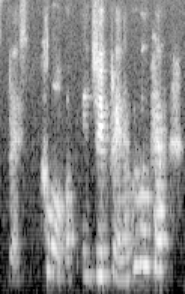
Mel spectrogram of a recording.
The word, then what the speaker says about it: хлопок: In the Russian language, homograph of name is pronounced with the first syllable stressed, хлопок. And if we translate with the first syllable stressed, хлопок, into Ukrainian, we will have bavovna.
